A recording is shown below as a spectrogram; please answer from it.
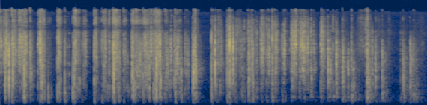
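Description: Fingertips and nails rapidly scratch and tap the surface of a medium-sized flat parcel wrapped in white MANGO-logo paper with soft clothing inside. The result is a quick run of dry, bright, crinkly paper scratches and taps with no ring between them.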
